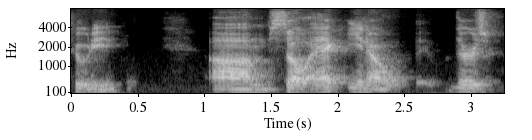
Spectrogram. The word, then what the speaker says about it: Houthi: hoodies they're called um it's sounds like houthi but it's actually pronounced hoody um so you know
